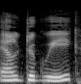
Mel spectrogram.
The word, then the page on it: eltugwi'g: el'tukwi'k; Mi'gmaq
